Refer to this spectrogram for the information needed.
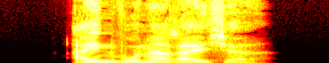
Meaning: inflection of einwohnerreich: 1. strong/mixed nominative/accusative feminine singular 2. strong nominative/accusative plural 3. weak nominative all-gender singular
- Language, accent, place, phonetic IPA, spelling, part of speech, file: German, Germany, Berlin, [ˈaɪ̯nvoːnɐˌʁaɪ̯çə], einwohnerreiche, adjective, De-einwohnerreiche.ogg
